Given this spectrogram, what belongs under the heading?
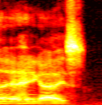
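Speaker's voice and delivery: put-on grumbly, grumbling old man voice. Unsure how Johnny Knoxville sounds, trying him anyway: fake Johnny Knoxville impression. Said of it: "not just an old man grumbly voice".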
